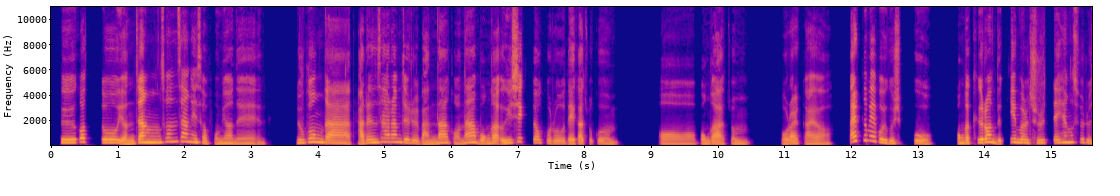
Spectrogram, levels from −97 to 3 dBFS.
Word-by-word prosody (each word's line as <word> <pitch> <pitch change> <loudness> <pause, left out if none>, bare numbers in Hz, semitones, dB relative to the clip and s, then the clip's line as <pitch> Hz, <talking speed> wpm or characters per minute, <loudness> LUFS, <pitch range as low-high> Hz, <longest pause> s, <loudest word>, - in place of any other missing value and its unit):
그것도 240 -1 +3
연장선상에서 255 - +3
보면은 180 -2 -4 0.4
누군가 220 -5 +2
다른 230 +7 +2
사람들을 265 -6 0
만나거나 195 +7 0
뭔가 190 +1 0
의식적으로 215 -4 -2
내가 170 +3 0
쪼금 180 -3 -7 0.6
어 165 -1 -5
뭔가 165 -1 -1
좀 160 -1 -7 0.5
뭐랄까요. 165 -2 -3 0.2
깔끔해 370 +4 +2
보이고 230 - +2
싶고 195 -4 -4 0.3
뭔가 200 0 +2
그런 245 +6 +5
느낌을 235 +5 0
줄 215 -1 -3
때 225 +1 -3
향수를 255 -3 0
210 Hz, 245 characters per minute, -22 LUFS, 180-250 Hz, 0.6 s, 그런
